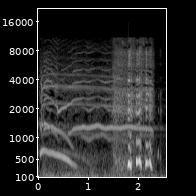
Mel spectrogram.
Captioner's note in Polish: krzyk przerażenia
